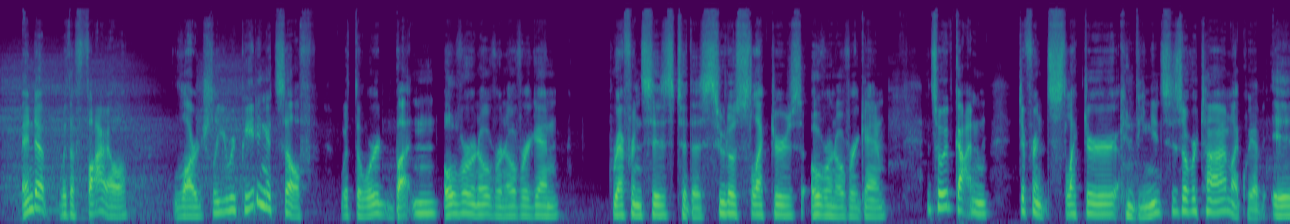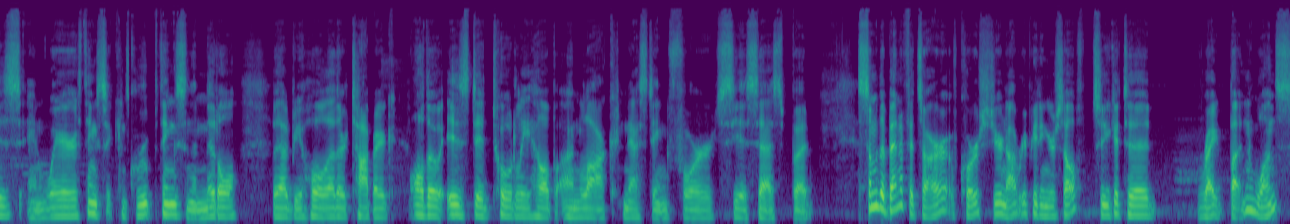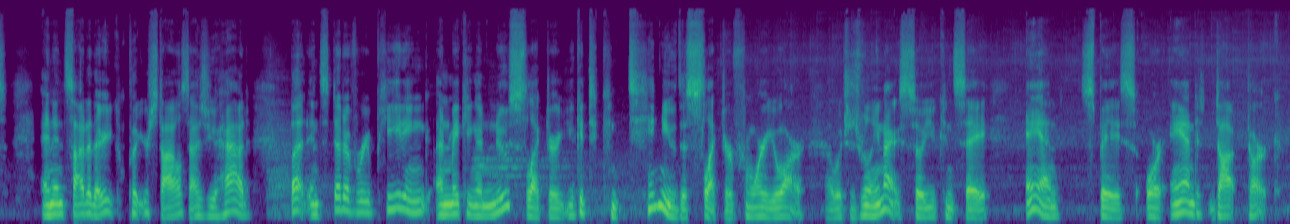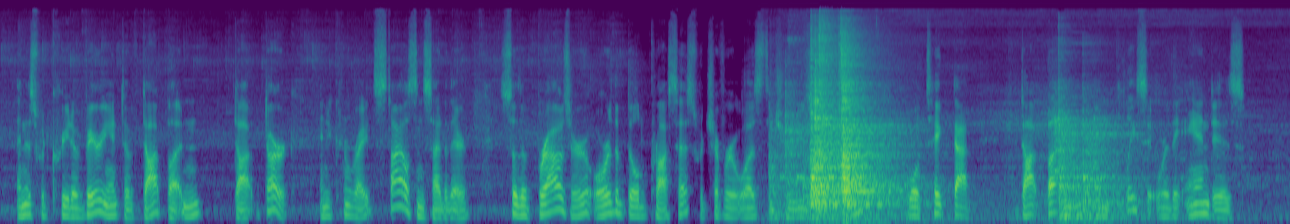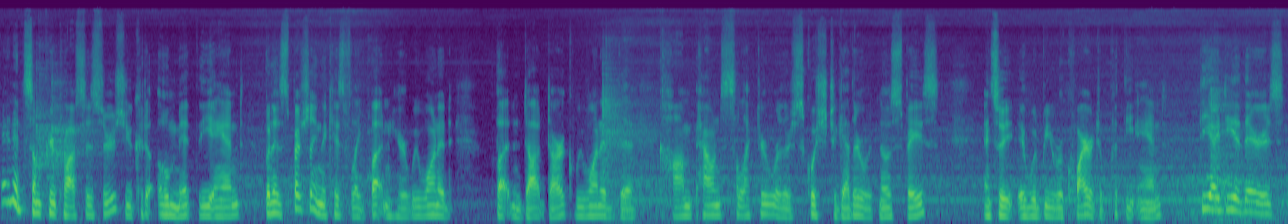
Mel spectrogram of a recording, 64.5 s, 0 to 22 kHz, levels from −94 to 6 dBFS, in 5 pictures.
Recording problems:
household noises; very loud; throughout; 2 dB above the speech

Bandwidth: 18.5 kHz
